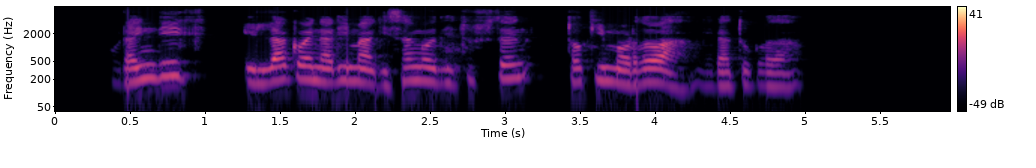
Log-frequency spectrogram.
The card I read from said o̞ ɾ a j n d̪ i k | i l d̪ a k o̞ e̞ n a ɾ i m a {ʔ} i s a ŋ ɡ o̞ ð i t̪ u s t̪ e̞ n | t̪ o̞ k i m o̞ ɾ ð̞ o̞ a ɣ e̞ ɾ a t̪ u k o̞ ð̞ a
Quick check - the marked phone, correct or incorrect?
incorrect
